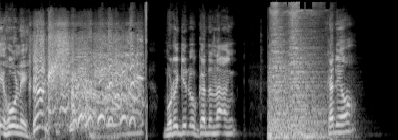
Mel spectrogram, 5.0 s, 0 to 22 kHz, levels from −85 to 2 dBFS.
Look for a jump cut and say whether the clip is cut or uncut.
cut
